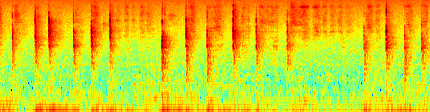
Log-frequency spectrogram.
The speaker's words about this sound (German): Das schreibe ich gleich mal auf.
